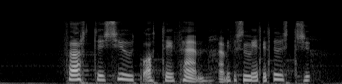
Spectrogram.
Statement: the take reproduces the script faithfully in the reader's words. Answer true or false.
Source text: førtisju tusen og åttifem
false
